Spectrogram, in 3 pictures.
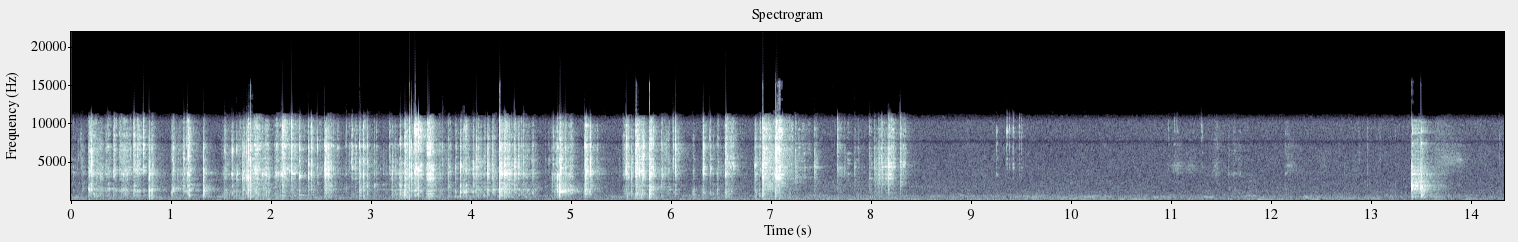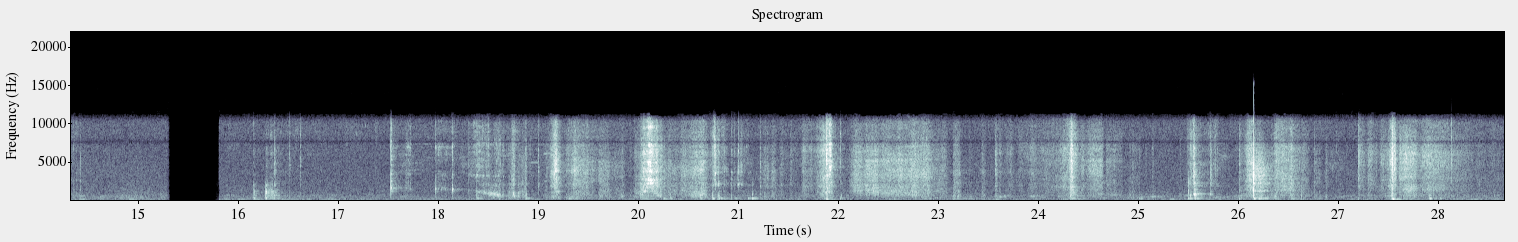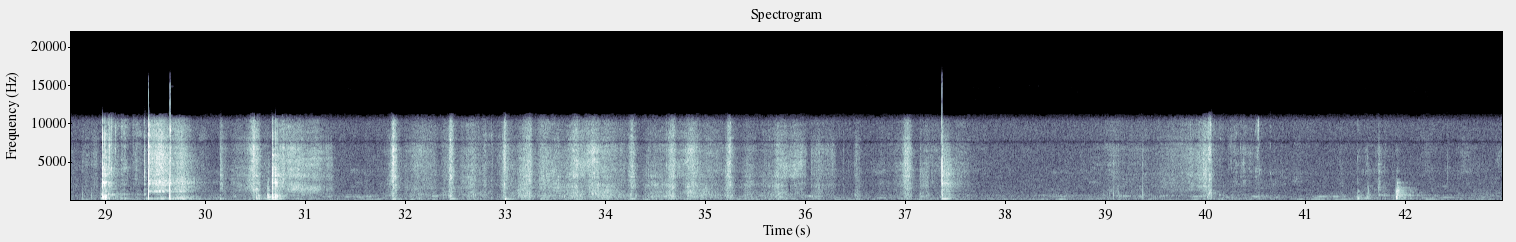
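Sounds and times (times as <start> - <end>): metal scraping on metal: 0.0 - 8.4, 17.7 - 37.3.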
